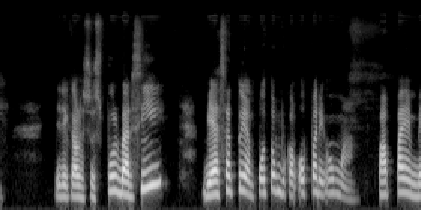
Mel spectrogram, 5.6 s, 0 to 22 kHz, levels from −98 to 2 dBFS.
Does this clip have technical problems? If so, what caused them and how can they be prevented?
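No, there's nothing technically wrong to hear in this bit of speech, so there's nothing to fix or guard against here.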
